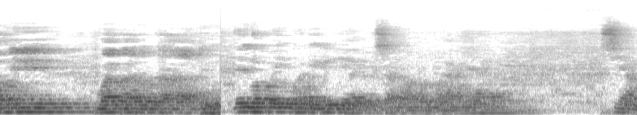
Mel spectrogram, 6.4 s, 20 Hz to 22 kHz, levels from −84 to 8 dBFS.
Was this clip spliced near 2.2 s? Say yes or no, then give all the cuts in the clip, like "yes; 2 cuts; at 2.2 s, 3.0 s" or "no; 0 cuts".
yes; 1 cut; at 2.2 s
